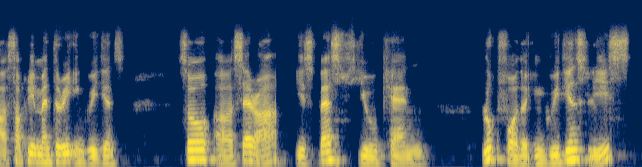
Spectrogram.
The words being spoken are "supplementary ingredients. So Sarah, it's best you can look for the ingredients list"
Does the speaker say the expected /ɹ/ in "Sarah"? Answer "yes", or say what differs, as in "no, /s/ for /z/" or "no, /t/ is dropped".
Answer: yes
